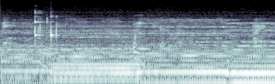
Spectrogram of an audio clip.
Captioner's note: glass clinks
